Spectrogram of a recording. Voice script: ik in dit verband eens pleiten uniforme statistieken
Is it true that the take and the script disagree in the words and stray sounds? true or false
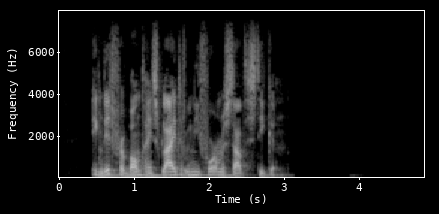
false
